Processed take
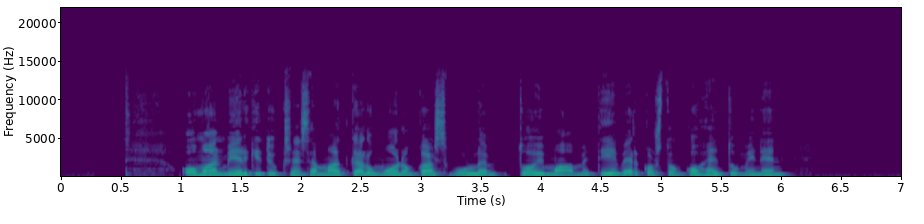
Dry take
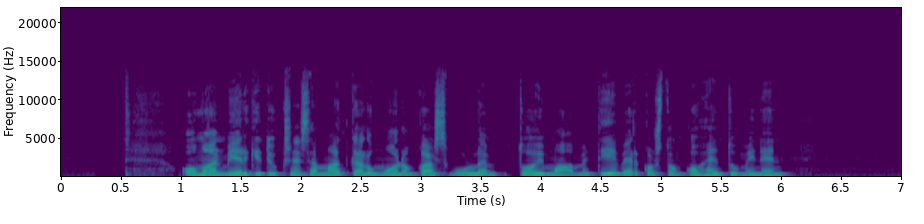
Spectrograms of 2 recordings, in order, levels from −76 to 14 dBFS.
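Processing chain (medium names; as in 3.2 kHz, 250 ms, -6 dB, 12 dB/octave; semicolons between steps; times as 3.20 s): dynamic bell 710 Hz, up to +6 dB, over -44 dBFS, Q 1.5; trim -2.5 dB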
